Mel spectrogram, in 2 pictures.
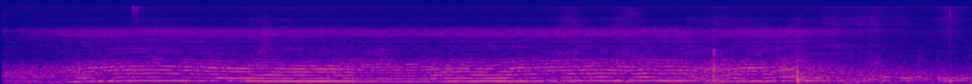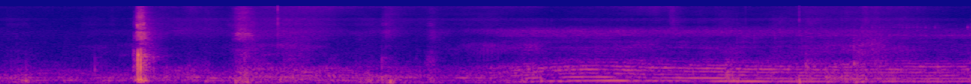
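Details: Chihuahua in trouble with its sweater: a low, sustained droning growl with a slight waver, in two long stretches separated by a quieter gap, with a sharp click midway and soft rustling.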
